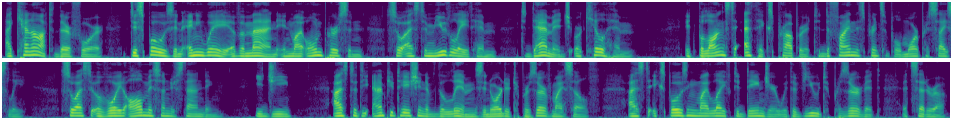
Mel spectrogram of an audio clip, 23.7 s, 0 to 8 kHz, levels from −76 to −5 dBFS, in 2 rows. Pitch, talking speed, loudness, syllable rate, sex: 125 Hz, 175 wpm, -21 LUFS, 5.4 syllables/s, male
